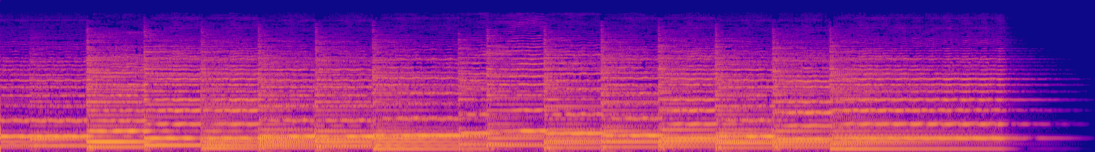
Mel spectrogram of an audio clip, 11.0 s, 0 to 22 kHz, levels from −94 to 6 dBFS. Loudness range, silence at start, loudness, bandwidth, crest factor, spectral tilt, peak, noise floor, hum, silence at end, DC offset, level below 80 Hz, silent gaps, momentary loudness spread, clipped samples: 2 LU; 0 s; -20 LUFS; 14 kHz; 14 dB; -6 dB/octave; -6 dBFS; -53 dBFS; none; 0.5 s; under 0.1%; -46 dBFS; none; 3 LU; under 0.1%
